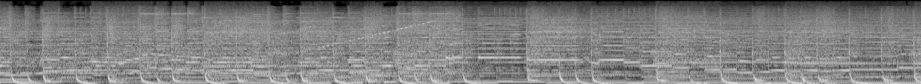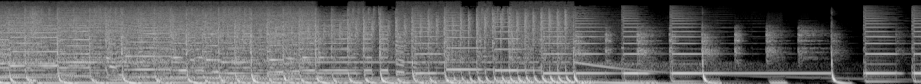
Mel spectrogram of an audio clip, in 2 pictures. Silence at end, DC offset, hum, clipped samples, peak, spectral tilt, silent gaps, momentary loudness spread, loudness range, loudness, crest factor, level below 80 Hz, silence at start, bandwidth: 0 s; under 0.1%; none; under 0.1%; 0 dBFS; -2.5 dB/octave; none; 8 LU; 5 LU; -11 LUFS; 12 dB; -22 dBFS; 0 s; over 20 kHz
